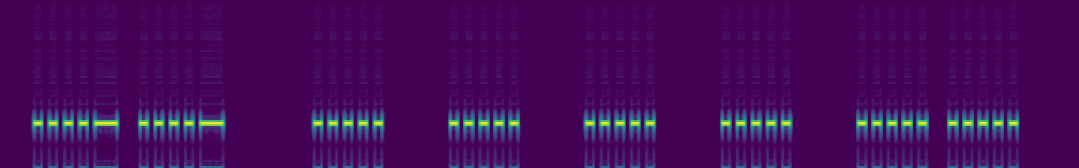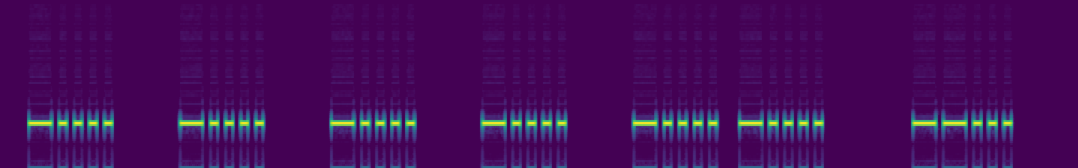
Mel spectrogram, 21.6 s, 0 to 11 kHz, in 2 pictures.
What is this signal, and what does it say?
Morse code, heard as a keyed tone, about 16 wpm, 800 Hz. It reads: 44 5 5 5 5 55 6 6 6 6 66 7
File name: Misc / Misc-mp3s / Numb @15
